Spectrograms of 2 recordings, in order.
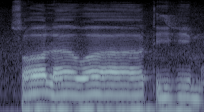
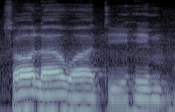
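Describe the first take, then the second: First: The 'wa' vowel is held for two beats. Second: The 'wa' vowel is cut short. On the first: The speaker calls it right. "wa tu dua harakat" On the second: The speaker calls it wrong. "Yang bacaan yang salah"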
